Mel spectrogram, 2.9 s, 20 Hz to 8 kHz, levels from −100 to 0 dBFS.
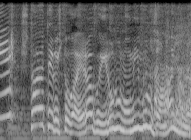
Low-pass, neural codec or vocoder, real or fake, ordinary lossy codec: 7.2 kHz; autoencoder, 48 kHz, 128 numbers a frame, DAC-VAE, trained on Japanese speech; fake; none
